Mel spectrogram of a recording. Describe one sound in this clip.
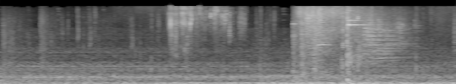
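Magic spells burst with sharp whooshing crackles.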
